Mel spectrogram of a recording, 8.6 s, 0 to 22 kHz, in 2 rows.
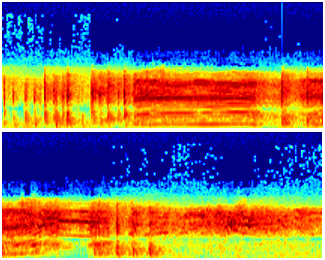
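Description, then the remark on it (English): A loud, drawn-out cow moo sounds, followed by a second wavering bellow, amid scattered thumps and clatter from a scuffle as someone tries to lasso it. “See that camp over there? Watch me go over and lasso, tie, and brand him in 2 seconds.”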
